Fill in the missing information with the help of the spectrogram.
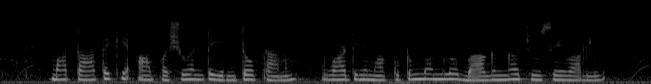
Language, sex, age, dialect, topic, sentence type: Telugu, female, 18-24, Central/Coastal, agriculture, statement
